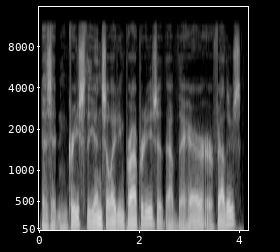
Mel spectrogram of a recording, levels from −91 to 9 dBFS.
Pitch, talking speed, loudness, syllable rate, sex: 90 Hz, 155 wpm, -17 LUFS, 4.8 syllables/s, male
